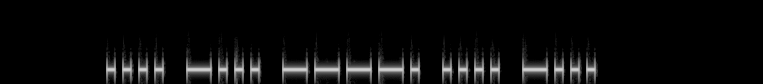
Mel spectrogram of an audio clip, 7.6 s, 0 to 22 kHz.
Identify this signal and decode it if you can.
Morse code, heard as a keyed tone, about 15 wpm, 700 Hz. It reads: HB9HB
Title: DXCC-100 Call Signs - 5 Characters - Repeated 2x - 15wpm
